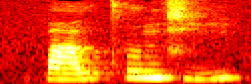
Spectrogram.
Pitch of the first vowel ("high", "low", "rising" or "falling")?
rising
